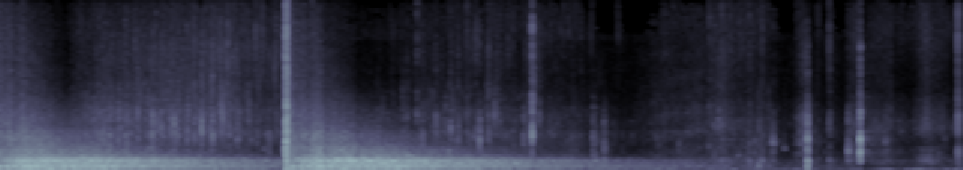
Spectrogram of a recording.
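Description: Two shots from a Springfield Armory SAINT Victor AR pistol, about two seconds apart, each followed by a long echo that dies away over two to three seconds. A few faint clicks follow near the end.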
